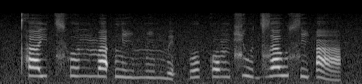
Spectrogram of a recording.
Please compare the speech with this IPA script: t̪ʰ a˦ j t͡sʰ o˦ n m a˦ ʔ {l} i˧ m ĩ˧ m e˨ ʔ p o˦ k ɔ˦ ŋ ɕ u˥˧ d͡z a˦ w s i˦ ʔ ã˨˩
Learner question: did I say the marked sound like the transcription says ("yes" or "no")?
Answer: yes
